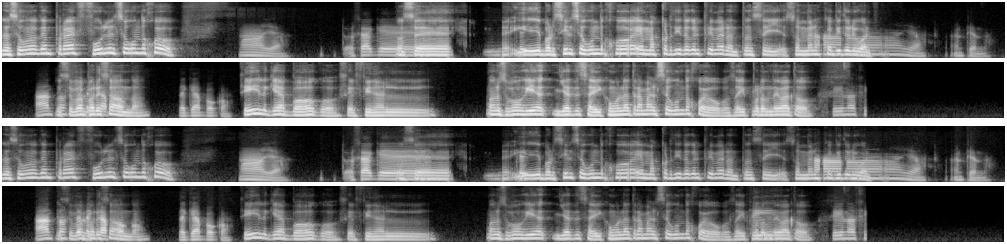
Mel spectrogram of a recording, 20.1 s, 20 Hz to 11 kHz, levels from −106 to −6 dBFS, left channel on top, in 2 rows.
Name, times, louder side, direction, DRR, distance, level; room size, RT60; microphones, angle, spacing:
voice 1, 0.0-1.8 4.0-4.5 4.8-8.7 10.7-11.5 12.5-14.4 14.9-18.1, left 6 dB, 85° left, 0.5 m, -21 dB
voice 2, 2.4-2.8 3.4-4.3 5.1-5.3 8.2-9.2 9.5-9.9 10.4-11.4 11.8-12.3 17.5-17.8 18.3-18.7, right 3 dB, 35° right, 1.2 m, -27 dB
head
